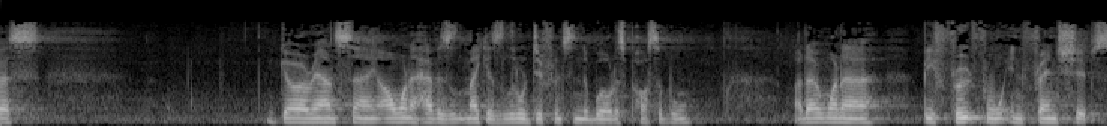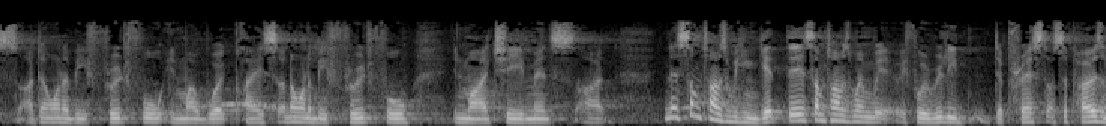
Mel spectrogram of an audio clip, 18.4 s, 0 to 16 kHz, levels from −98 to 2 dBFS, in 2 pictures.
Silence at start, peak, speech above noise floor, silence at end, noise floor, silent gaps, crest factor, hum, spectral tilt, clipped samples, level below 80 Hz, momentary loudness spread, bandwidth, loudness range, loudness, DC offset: 0 s; -14 dBFS; 31 dB; 0 s; -63 dBFS; none; 20 dB; none; -5 dB/octave; under 0.1%; -74 dBFS; 9 LU; 8.4 kHz; 4 LU; -32 LUFS; under 0.1%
